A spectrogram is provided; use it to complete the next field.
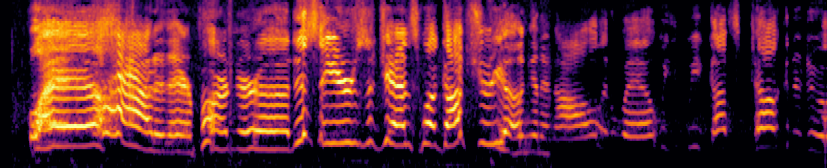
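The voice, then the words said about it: Exaggerated old-prospector Southern accent. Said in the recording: “Just do a southern accent ... Southern. Yeah. I got southern ... Southern, not old prospector.”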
